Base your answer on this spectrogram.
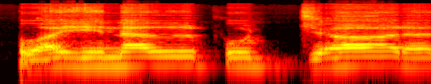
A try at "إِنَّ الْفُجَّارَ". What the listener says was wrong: نون پہ گننا ہے.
